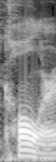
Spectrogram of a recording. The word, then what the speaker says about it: Kohler: last year's um uh cooler generators i i actually i think it's actually pronounced like you know the store is like holes so just add er to that so it's color i believe but i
